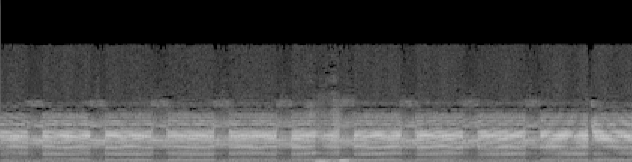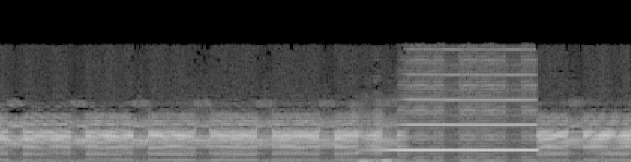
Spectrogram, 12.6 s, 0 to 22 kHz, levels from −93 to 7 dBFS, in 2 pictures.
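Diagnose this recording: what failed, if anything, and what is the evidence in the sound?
Loudspeaker feedback squeal from 9.86 s to 11.72 s. A single tone near 1.7 kHz swells out of the sound over roughly half a second and sits around 5 dB above the program until it cuts off. The failure is in the analogue acoustic path: a microphone is hearing the loudspeaker it drives, and at 1.7 kHz the gain around that loop exceeds unity, so the tone keeps reinforcing itself until the loop is broken.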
